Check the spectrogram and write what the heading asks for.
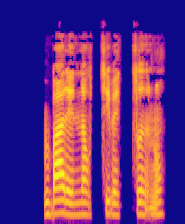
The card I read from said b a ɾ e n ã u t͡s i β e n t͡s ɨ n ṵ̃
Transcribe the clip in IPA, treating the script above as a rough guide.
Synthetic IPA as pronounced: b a ɾ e n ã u t͡s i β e t͡s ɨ n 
